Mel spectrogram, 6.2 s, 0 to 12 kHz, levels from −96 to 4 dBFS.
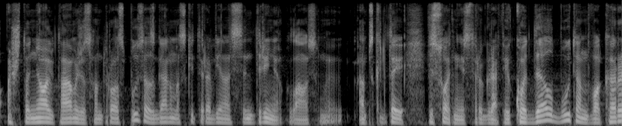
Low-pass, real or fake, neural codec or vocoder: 10.8 kHz; real; none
